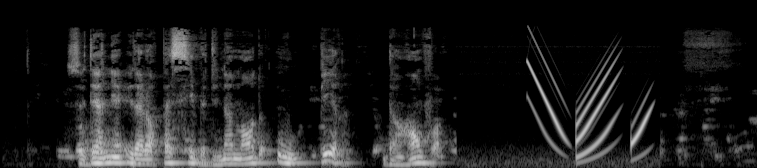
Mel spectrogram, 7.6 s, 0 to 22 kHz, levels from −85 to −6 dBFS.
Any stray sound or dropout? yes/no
yes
